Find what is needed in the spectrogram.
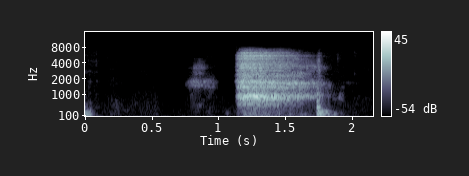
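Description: A man's sharp intake of breath through the mouth, lasting under a second, about halfway through a pause in his sentence.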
